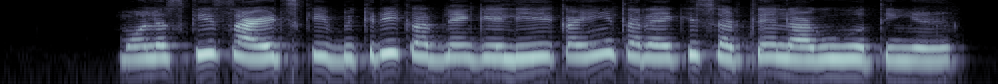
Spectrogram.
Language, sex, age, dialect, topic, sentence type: Hindi, male, 18-24, Kanauji Braj Bhasha, agriculture, statement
